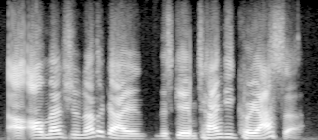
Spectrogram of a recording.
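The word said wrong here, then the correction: Kouassi: Or how we say that name? Tanguy Koyasi or something. – Yeah, we'll go with that. You're close enough. – Pronunciation. Koyasi. Yeah, I don't know why I was saying it weird.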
